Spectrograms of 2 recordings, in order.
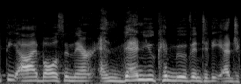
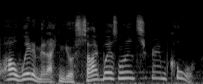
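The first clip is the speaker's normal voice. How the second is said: quick, higher, pleasantly surprised; mock surprise; 7 semitones higher, 3 dB quieter, faster than usual. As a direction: act out a viewer who just discovered something. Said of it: "the ability to go".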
